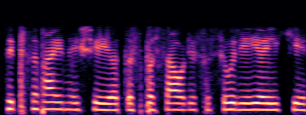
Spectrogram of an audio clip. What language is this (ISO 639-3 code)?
lit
